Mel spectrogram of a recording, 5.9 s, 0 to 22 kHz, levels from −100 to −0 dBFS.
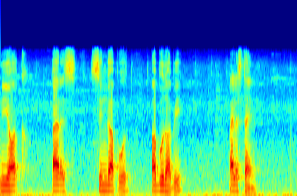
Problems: none marked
